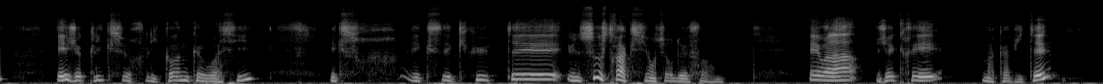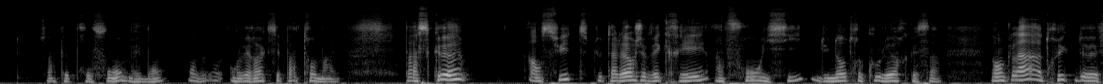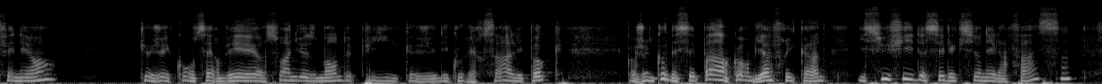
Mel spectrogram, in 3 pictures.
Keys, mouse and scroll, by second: 6.9 click, 8.2-14.3 drag, 16.3-17.2 drag, 22.7 click, 23.5 click, 24.4 scroll up 1, 24.9 right click, 31.2 click.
